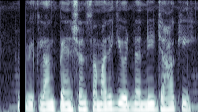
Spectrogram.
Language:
Magahi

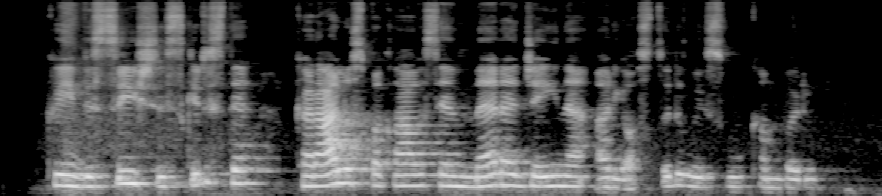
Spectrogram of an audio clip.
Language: Lithuanian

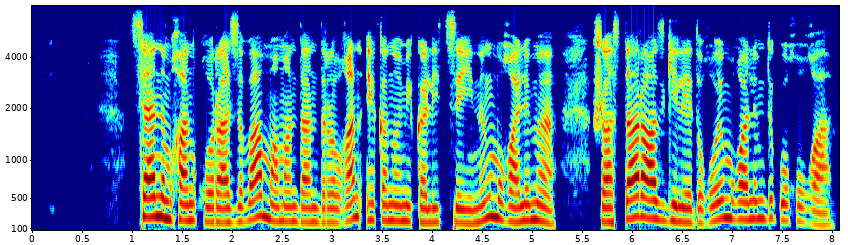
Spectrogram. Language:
Kazakh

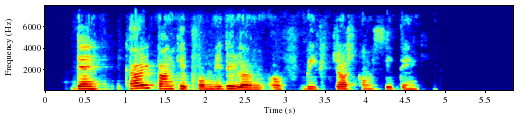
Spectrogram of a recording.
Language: Nigerian Pidgin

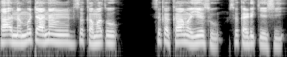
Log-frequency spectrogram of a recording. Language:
Hausa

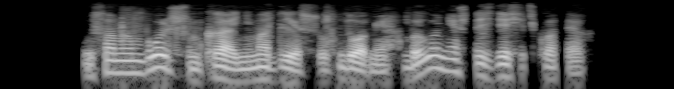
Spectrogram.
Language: Belarusian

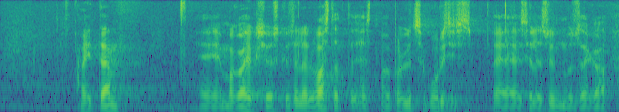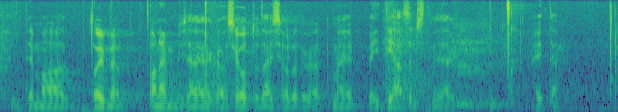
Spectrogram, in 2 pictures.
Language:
Estonian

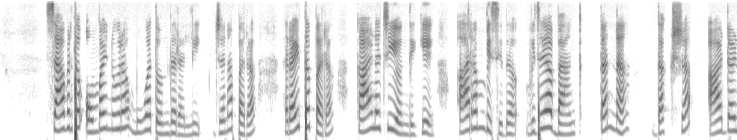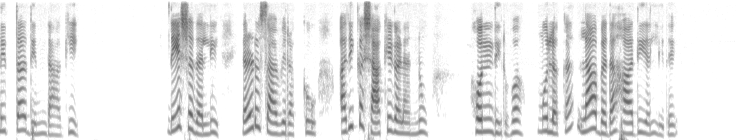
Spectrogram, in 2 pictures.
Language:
Kannada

